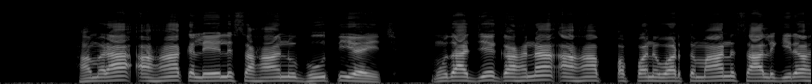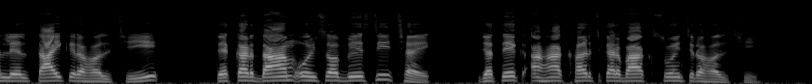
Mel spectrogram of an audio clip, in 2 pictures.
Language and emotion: Maithili, sad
